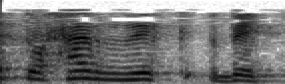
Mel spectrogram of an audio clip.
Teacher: هنا مفخمة، لا تحرك به. الكاف هنا من حروف الايه الهمس، تهمس بيها شوية يطلع شوية هوا خفيف كده علشان الكاف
